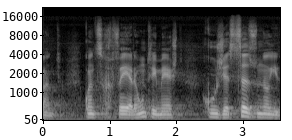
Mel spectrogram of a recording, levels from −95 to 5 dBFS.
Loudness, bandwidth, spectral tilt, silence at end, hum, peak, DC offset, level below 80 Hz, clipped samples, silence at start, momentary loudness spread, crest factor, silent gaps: -29 LUFS; 16 kHz; -4.5 dB/octave; 0 s; none; -12 dBFS; under 0.1%; -60 dBFS; under 0.1%; 0 s; 13 LU; 18 dB; none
